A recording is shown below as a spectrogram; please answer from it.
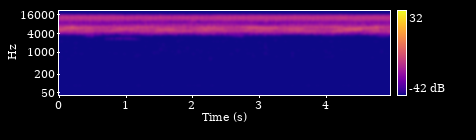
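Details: Midnight rainforest insects on Costa Rica's Osa Peninsula near Corcovado National Park, a steady high-pitched shimmering drone with layered trills that swell and fade slightly, no other clear sounds.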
